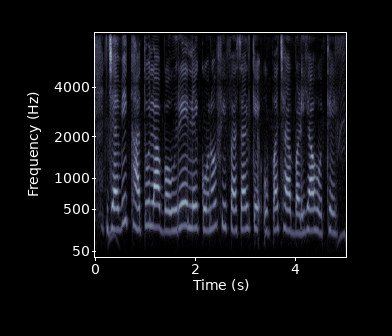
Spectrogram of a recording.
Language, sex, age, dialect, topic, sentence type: Chhattisgarhi, female, 18-24, Western/Budati/Khatahi, agriculture, statement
